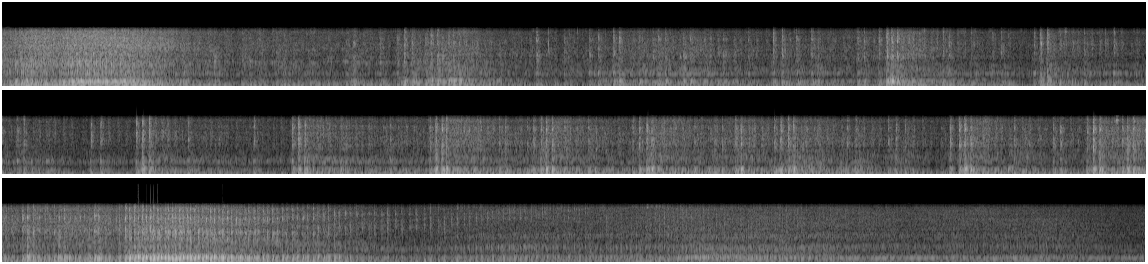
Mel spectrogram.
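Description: Harley-Davidson chopper's V-twin engine revving, then idling with an uneven, lumpy beat. About two-thirds of the way through it revs hard as the bike pulls away, and the exhaust note fades off into the distance.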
